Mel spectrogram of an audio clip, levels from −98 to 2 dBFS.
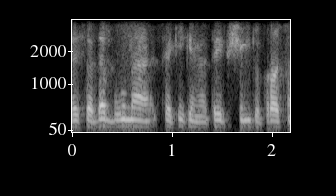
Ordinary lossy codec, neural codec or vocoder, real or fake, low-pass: Opus, 16 kbps; none; real; 3.6 kHz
